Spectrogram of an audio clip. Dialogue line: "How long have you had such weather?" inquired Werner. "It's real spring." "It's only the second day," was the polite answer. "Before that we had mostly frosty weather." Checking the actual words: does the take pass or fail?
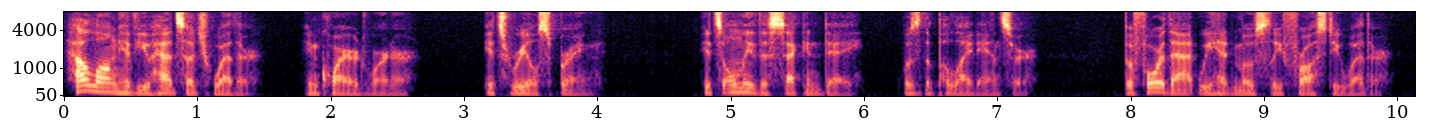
pass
